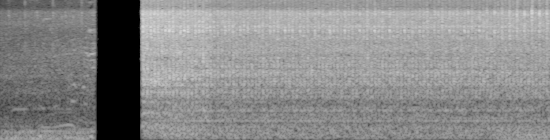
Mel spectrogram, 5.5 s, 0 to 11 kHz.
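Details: Hyundai Porter 2 D4CB Euro 4 diesel with low power: idle with rapid uneven chuffing puff over clatter; leaking injector washer causing combustion blow-by, fixed by replacing injector washers.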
